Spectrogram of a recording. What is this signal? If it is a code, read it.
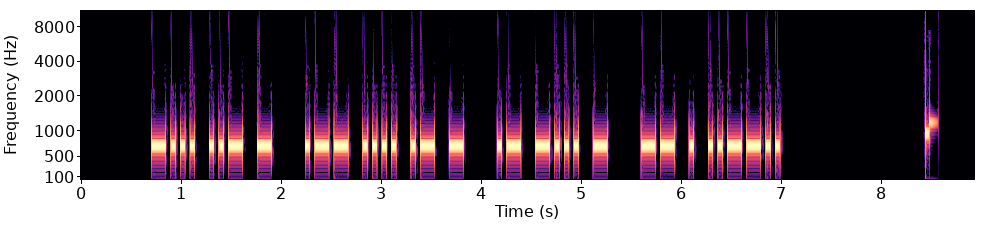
Morse code, heard as a keyed tone, about 25 wpm, 700 Hz. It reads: BUT WHAT ABT ME?
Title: Sentences from Top 200 Words and Abbreviations 25wpm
